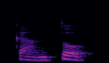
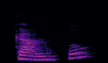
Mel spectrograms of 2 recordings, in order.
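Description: First: Cantó stressed on the final ó; stress on final syllable. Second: Canto stressed on CAN, final o unaccented; stress on first syllable. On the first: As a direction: say cantó as can-TÓ. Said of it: "con acento". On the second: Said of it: "sin acento". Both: Shown as a demonstration.

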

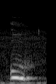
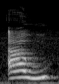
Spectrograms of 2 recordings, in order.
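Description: First: Ou as one bare vowel, "oo"; ou, silent T. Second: Aou in two syllables, "a-oo"; louder, higher aou with no final T; aou, silent T. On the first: Teacher shows Canadian variant, ou as just "oo". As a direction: say ou without A or T. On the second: Teacher shows Canadian variant, aou as "a-oo". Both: Shown as a demonstration. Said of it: "pas de T final prononcé".

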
